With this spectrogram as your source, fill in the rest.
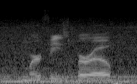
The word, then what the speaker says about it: Murfreesboro: Murfreesboro, but it's spelled extremely weird. It's not Murphy, it's Murfree.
